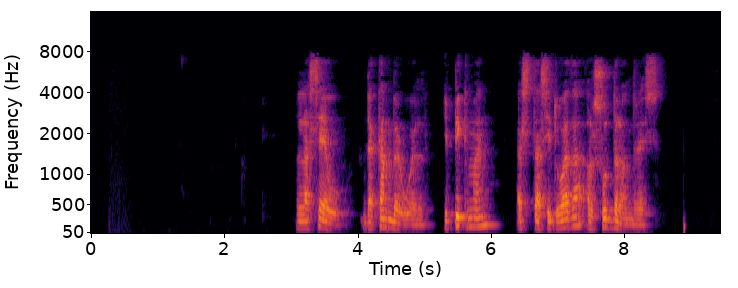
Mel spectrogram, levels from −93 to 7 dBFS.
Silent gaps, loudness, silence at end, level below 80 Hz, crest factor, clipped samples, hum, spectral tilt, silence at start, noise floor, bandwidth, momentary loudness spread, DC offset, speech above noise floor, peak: none; -26 LUFS; 0.9 s; -66 dBFS; 24 dB; under 0.1%; none; -4.5 dB/octave; 3.1 s; -88 dBFS; 8.2 kHz; 12 LU; under 0.1%; 62 dB; -6 dBFS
